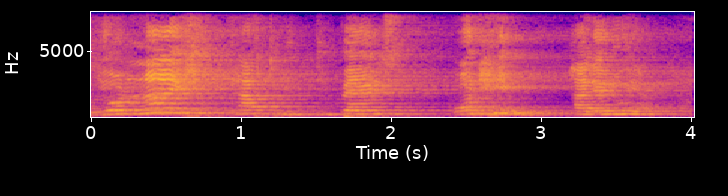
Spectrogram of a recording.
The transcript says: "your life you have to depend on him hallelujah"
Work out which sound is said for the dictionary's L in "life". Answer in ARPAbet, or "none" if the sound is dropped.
N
